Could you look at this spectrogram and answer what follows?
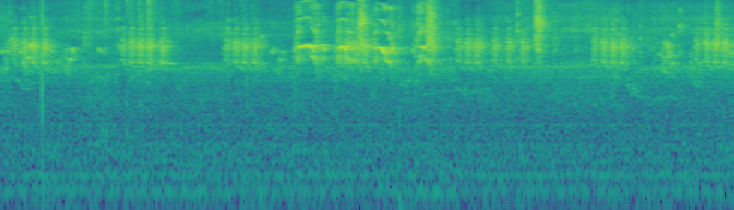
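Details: Cockatiel chicks being fed by their parents: bursts of harsh, buzzy high chirps repeating rapidly, about two or three a second, with short clear whistled notes near the middle and small clicks between bursts.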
